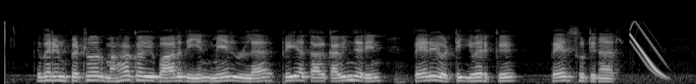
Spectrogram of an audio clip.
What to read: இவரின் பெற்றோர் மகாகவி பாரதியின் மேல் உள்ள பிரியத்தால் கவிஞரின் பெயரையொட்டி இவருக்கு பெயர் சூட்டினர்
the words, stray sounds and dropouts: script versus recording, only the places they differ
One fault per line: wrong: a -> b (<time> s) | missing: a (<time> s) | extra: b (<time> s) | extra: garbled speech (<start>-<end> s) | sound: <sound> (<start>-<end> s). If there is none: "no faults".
sound: chirp (6.3-6.7 s)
